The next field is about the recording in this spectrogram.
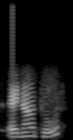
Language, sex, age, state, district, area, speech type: Sanskrit, female, 18-30, Andhra Pradesh, N T Rama Rao, urban, conversation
